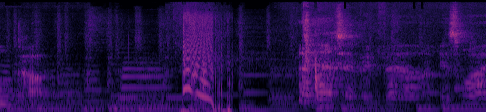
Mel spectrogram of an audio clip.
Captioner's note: needle scratches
